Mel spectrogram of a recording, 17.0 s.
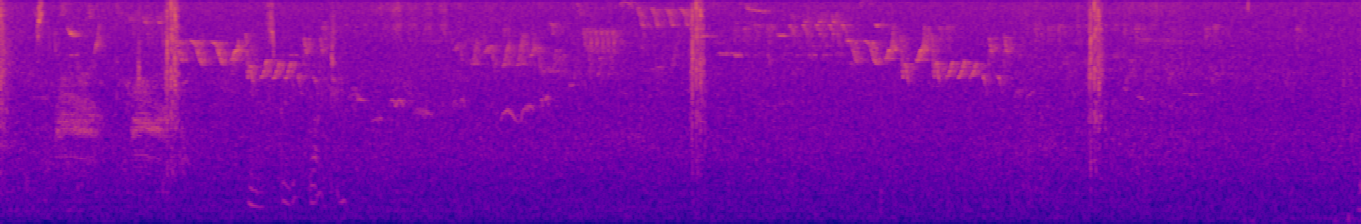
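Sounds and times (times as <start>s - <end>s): songbird singing: 0.0s - 17.0s
steady outdoor hiss: 0.0s - 17.0s
sharp clicks: 2.0s - 2.4s, 8.6s - 8.9s, 13.6s - 13.9s.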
